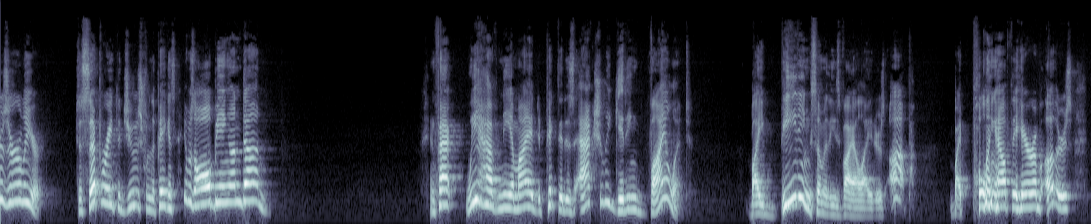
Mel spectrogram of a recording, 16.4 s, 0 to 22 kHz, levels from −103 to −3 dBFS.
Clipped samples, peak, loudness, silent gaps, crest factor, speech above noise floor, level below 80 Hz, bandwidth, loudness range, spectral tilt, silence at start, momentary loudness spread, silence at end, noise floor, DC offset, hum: under 0.1%; -2 dBFS; -20 LUFS; none; 18 dB; 62 dB; -74 dBFS; 13 kHz; 4 LU; -6 dB/octave; 0 s; 11 LU; 0.3 s; -82 dBFS; under 0.1%; none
